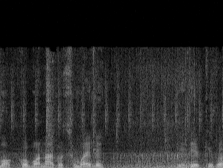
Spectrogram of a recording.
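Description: A song with a man's singing voice, the line breaking off about halfway through and picking up again near the end, over a low steady rumble.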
